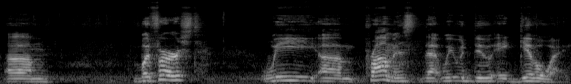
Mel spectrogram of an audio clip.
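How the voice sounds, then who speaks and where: A man hosting a casual, unscripted podcast, rambling and halting as he repeats words and addresses viewers. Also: on the high side, pushed and bright, a little hiss or hum. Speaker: podcast host.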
